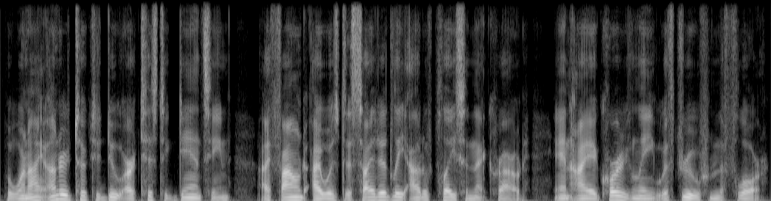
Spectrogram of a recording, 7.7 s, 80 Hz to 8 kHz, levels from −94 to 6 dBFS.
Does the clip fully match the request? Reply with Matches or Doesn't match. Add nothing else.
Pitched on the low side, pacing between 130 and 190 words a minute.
Doesn't match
